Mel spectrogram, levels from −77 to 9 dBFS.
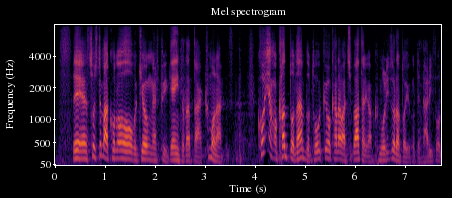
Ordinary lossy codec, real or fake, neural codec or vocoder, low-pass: none; fake; codec, 16 kHz, about 1 kbps, DyCAST, with the encoder's durations; none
